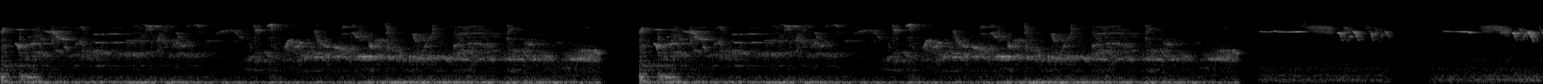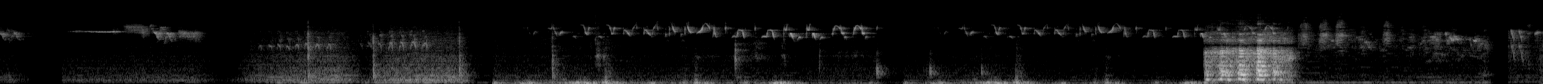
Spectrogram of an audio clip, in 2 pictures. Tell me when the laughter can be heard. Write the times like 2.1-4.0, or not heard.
27.4-28.4.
